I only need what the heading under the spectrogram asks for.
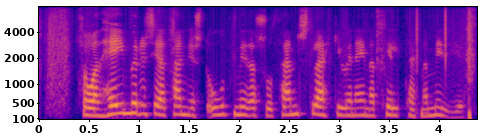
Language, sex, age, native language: Icelandic, female, 40-49, Icelandic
